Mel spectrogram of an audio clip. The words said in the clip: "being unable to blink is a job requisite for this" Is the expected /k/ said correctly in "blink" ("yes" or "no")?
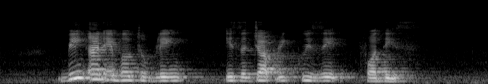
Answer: no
